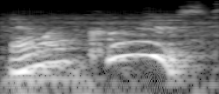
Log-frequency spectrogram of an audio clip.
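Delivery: high, thin elf voice; squeaky elf voice. Acted. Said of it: "he said".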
